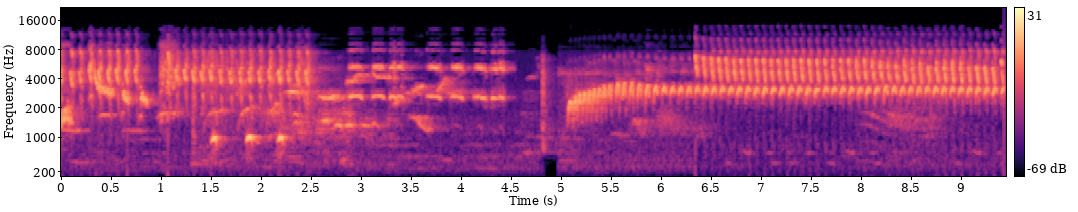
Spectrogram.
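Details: White-rumped shama song: a rich, fast run of varied phrases, with dense high buzzy trills, short whistled notes and sharp chips, then a long steady rapid high trill over a lower sustained whistle. No other sounds.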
